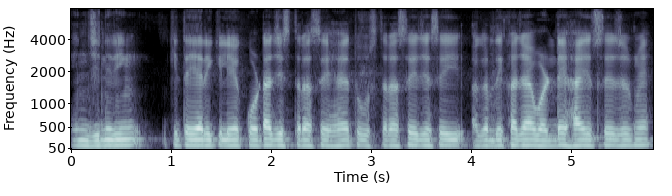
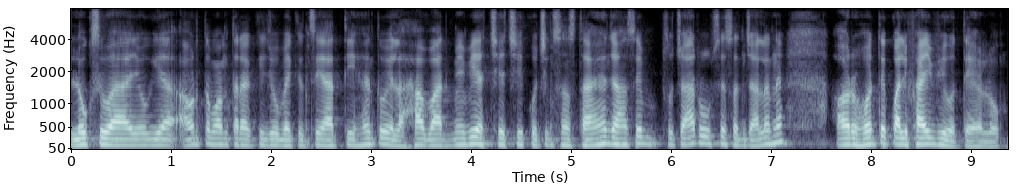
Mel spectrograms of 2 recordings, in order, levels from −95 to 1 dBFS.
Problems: constant background noise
